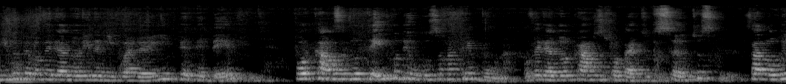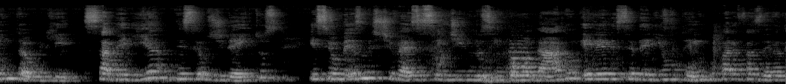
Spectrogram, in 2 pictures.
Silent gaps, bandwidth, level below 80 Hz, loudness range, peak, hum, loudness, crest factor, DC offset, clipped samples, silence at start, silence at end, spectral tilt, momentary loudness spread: none; 17 kHz; -76 dBFS; 2 LU; -14 dBFS; none; -31 LUFS; 18 dB; under 0.1%; under 0.1%; 0 s; 0 s; -3.5 dB/octave; 7 LU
